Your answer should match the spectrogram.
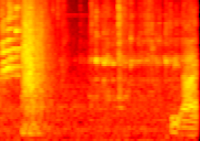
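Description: Ice in a stainless cocktail shaker and a martini glass: a short rattle at the start, then a few light clinks.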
